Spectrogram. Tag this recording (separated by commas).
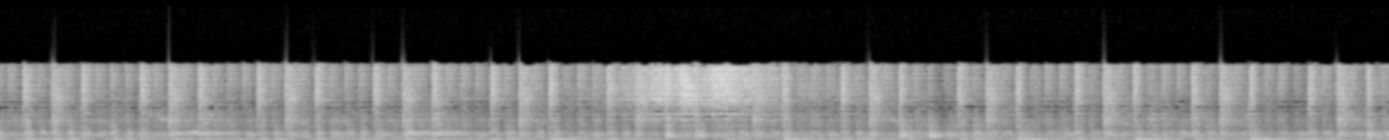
playing didgeridoo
